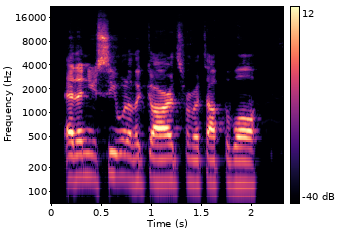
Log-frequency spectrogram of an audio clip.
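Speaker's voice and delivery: normal talking voice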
